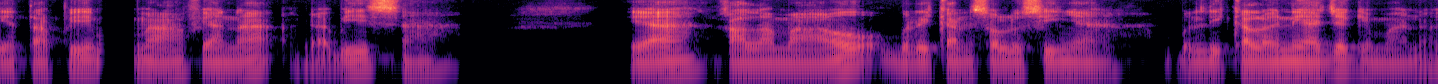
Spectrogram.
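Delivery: lebih rendah dan pelan, menolak halus; lembut menolak. Retold or imitated. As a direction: tolak permintaan anak dengan sabar. Ayah menolak anak dengan lembut. (suara ayah lembut dan rendah)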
